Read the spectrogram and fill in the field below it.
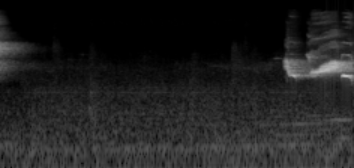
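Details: Blackbird song: the tail of a high twittering note opens, then after a long quiet gap a loud rich warbled phrase begins.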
